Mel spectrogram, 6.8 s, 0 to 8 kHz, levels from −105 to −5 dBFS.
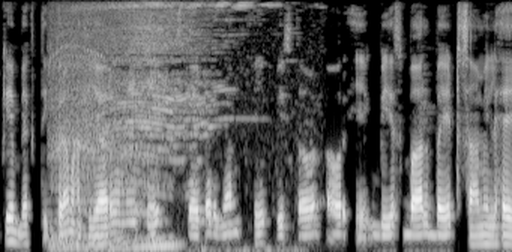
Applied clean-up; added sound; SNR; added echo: classical method Wiener filter.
